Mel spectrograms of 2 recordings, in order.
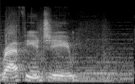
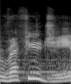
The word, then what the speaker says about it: refuge: resources to the Cenarian refugee. Is it refugee or refuge? Refuge. That's fine. I thought I was saying it wrong.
